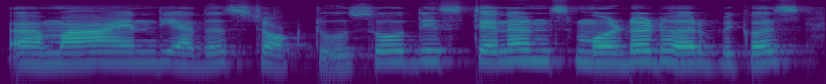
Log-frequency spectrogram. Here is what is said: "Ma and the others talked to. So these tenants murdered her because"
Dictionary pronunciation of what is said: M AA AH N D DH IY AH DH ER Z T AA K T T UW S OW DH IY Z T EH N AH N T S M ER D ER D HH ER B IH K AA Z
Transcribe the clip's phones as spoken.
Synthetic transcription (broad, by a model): M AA AH N D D IY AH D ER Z T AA K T T UW S OW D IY S T EH N AH N T S M ER D ER D HH ER B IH K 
